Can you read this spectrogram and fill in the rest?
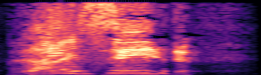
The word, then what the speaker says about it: Reinxeed: Reinseed. – R-E-I-N-X-E-E-D.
